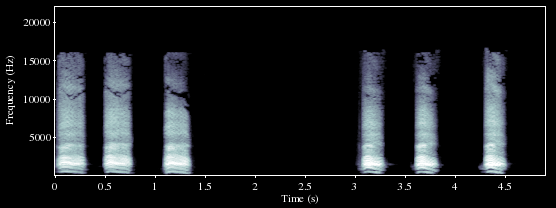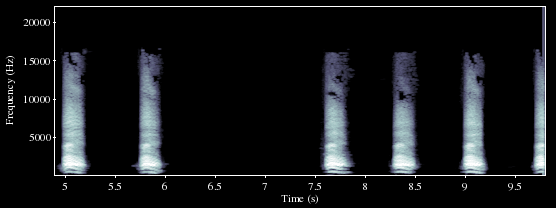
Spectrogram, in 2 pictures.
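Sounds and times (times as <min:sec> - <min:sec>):
Northwestern crow cawing: 0:00.0 - 0:01.4, 0:03.0 - 0:06.1, 0:07.6 - 0:09.7.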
